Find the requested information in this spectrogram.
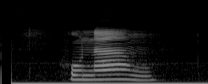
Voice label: "parejo", sakapulteko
